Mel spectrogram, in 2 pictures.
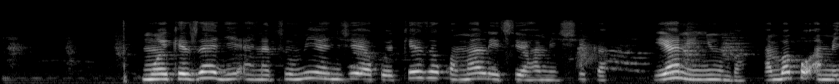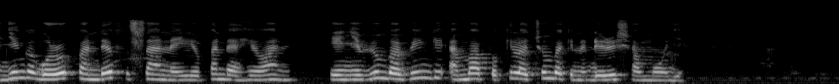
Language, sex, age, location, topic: Swahili, female, 18-24, Dar es Salaam, finance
